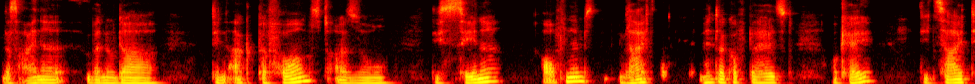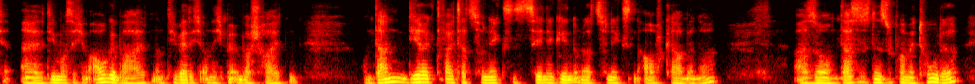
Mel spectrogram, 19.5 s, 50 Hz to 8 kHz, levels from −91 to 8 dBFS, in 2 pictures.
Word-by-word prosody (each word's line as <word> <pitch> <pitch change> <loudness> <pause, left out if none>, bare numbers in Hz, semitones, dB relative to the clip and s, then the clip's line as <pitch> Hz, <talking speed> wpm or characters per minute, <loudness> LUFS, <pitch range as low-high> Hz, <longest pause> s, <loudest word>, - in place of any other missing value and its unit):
das 90 0 -3
eine, 105 +4 0 0.2
wenn 100 -1 -1
du 95 -1 +1
da 90 -1 +2 0.5
den - - -2
Akt - - -4
performst, 120 - +1
also, 95 -1 -1 0.5
die - - -5
Szene 120 +11 +3 0.4
aufnimmst, 155 +2 +1 0.2
gleichzeitig 115 +5 -2 0.2
dann - - -24
im 100 - -8
Hinterkopf 115 0 0
behältst: 105 0 -1 0.4
„Okay, 135 +11 0 0.5
die - - -5
Zeit, 115 +2 +1
äh, 95 -1 +1
die 105 - +1
muss 105 -1 +2
ich 105 - -8
im - - -4
Auge 120 +1 +6
behalten 90 0 -2
und 100 -4 -6
die 105 - -3
werde 100 -1 +3
ich - - -7
auch - - -3
nicht 95 -4 -6
mehr - - 0
überschreiten.“ 95 -3 -3 0.6
Und - - -8
dann 125 +4 +4
direkt 120 0 +4
weiter 110 -2 0
zur 100 -1 -2
nächsten 100 +3 0
Szene 105 +3 +1
gehen 105 +1 +2
oder 100 -2 0
zur 95 +2 -2
nächsten 90 -1 -3
Aufgabe, 90 -3 -2
ne? 115 - -2 0.7
Also, 95 -2 +1
das 105 +6 0
ist 115 -2 -6
'ne 115 - +6
super 110 0 -2
Methode, 115 - +2
105 Hz, 165 wpm, -23 LUFS, 95-115 Hz, 0.7 s, Auge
